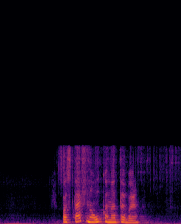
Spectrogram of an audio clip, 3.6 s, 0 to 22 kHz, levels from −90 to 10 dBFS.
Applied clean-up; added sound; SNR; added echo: neural separator model SepFormer DNS4.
